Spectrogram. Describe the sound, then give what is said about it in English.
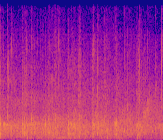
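Audience applause fills a church service as members honor the volunteers who serve there: steady, dense clapping at moderate-to-soft level, holding evenly throughout with no voices over it. “And let's clap for that.”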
